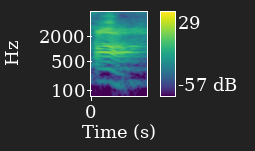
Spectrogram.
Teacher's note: अर्थ होता है खुलना तो इसका उदाहरण होता है दोस्तो आ आ के उच्चारण में मुख सबसे ज्यादा खुलता अपन आ का उच्चारण करेंगे ना तो मुख सबसे ज्यादा खुला · विवृत स्वर जिनके उच्चारण में मुख प्राय खुला सा रहता है विवृत का अर्थ होता है खुलना तो इसका उदाहरण होता है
